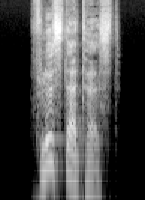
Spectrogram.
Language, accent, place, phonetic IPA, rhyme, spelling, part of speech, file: German, Germany, Berlin, [ˈflʏstɐtəst], -ʏstɐtəst, flüstertest, verb, De-flüstertest.ogg
- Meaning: inflection of flüstern: 1. second-person singular preterite 2. second-person singular subjunctive II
